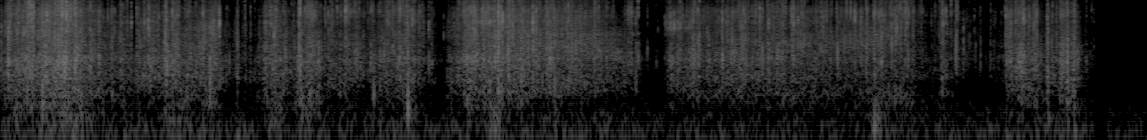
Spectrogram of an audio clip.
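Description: Fingertips with long red nails press, rub and fold white tissue paper that has been folded into a small flat stack. The result is a steady, bright crinkling and rustling with brief dips between strokes, ending in sudden silence at the close.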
